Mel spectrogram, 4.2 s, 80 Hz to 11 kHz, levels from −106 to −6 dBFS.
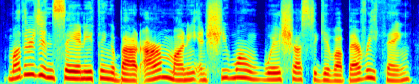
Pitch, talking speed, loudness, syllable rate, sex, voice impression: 230 Hz, 230 wpm, -18 LUFS, 6.0 syllables/s, female, feminine, adult-like, tensed, powerful, clear, raspy, intellectual, friendly, unique, lively, slightly intense, slightly sharp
